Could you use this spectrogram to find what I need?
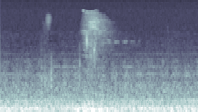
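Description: A short soft whoosh sounds as an item snaps into place.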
